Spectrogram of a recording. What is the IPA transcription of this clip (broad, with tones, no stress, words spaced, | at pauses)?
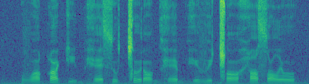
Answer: vɔ˩˧qʷi˥˧ki˧˩ bʱɛ˩˧su˧ǀʊ˥˧ ɾɔ˧ɡʱɛ˩˧bʱɪ˩˧ vɪ˧˩ǁɔ˧ hi˥˧sˤʊ˥˧jo˥˧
